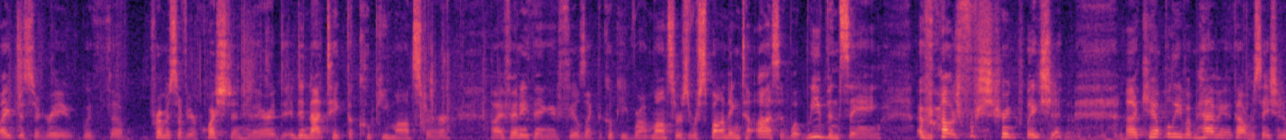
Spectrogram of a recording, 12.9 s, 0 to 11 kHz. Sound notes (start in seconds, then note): 10.1 laughs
